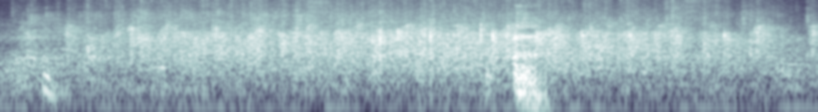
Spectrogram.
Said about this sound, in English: Applause at the end of a message. Weird, huh? I love it.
